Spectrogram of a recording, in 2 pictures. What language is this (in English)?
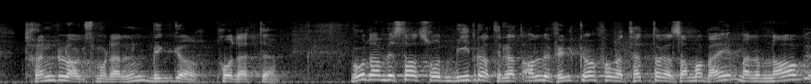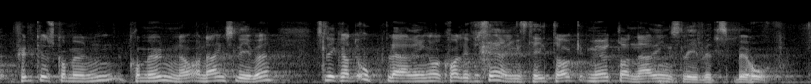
Norwegian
